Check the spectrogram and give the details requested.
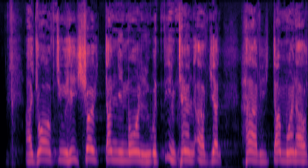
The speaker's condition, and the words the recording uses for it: Deafness. I tell you this so that you will understand that even though I am deaf, I am comfortable in speaking and using my voice.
